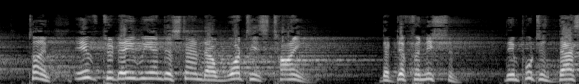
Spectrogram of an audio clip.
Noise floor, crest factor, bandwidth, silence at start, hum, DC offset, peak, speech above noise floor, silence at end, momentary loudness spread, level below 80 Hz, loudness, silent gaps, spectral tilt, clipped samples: -39 dBFS; 14 dB; 11 kHz; 0 s; none; under 0.1%; -2 dBFS; 22 dB; 0 s; 14 LU; -52 dBFS; -16 LUFS; none; -3.5 dB/octave; under 0.1%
